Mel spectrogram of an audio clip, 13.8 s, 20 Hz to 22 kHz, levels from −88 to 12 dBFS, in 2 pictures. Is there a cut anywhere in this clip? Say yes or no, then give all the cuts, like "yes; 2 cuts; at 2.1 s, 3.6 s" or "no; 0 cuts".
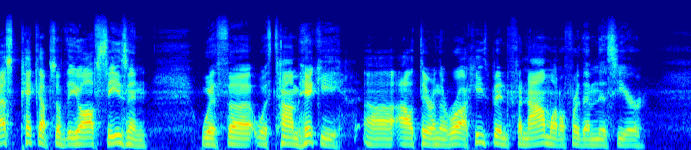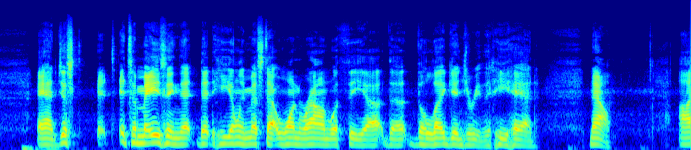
no; 0 cuts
